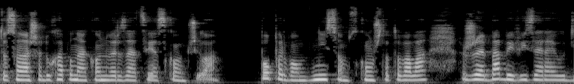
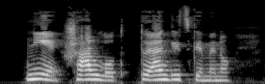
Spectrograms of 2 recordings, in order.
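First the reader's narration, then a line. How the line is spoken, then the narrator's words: Angry. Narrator (Slovak): povedala som mu to nahnevane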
